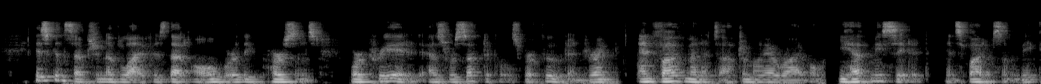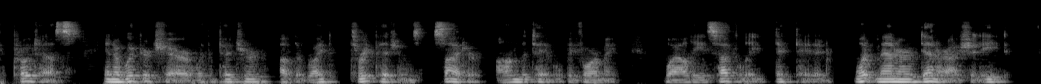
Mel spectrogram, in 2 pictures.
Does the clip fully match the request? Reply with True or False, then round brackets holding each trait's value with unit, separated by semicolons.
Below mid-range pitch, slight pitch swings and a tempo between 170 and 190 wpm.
True (115 Hz; 2.3 semitones; 180 wpm)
